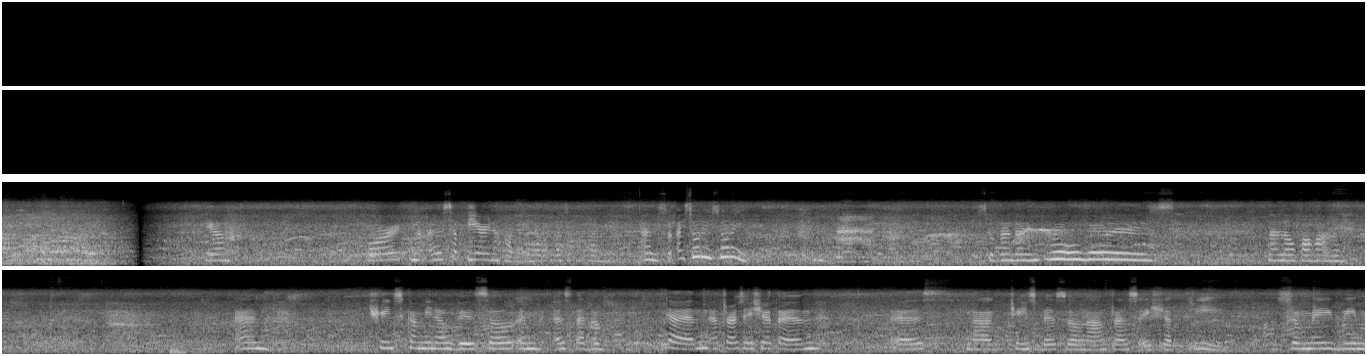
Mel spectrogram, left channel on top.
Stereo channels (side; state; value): left; silent; digital silence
